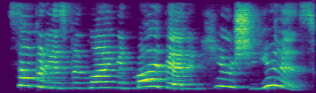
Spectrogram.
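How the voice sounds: In a put-on character voice, a woman squeaks at an extremely high pitch and a moderate pace, with slight echo.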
